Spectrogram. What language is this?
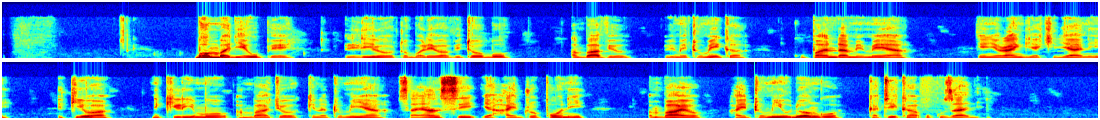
Swahili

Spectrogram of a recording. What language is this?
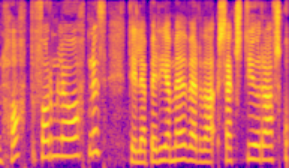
Icelandic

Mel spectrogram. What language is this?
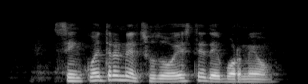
Spanish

